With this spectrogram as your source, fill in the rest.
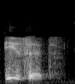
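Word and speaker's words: Izzet: Nein, Izet.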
